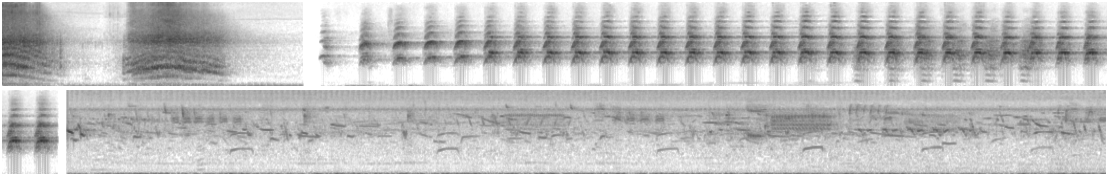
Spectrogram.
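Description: Two loud elephant calls at the start. Then a bird calls in a fast, even series of about four notes a second for some eight seconds, cut off suddenly. After that come faint scattered chirps over a steady hiss.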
